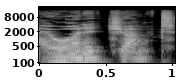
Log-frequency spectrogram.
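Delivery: acted very low, menacing grumble. Retelling a scene where a woman grabs a man's collar, retelling a grumble. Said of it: "she like grumbles into his face".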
